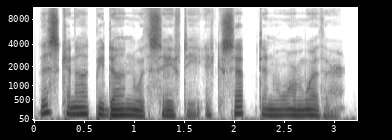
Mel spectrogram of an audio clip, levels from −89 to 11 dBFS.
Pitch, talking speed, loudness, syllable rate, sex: 125 Hz, 185 wpm, -18 LUFS, 4.9 syllables/s, male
